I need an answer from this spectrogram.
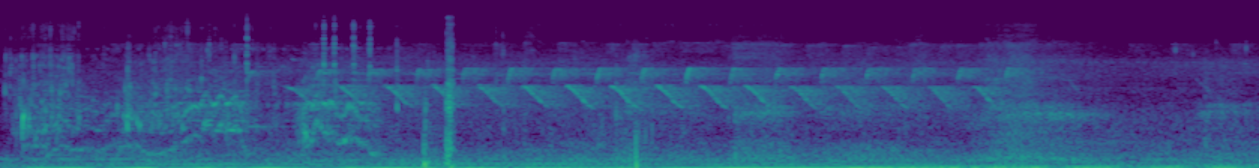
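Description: A songbird singing a run of about sixteen short falling notes, roughly three a second, starting about two seconds in and stopping near seven seconds, over a steady low hum. Two sharp clicks fall in the middle of the song.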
